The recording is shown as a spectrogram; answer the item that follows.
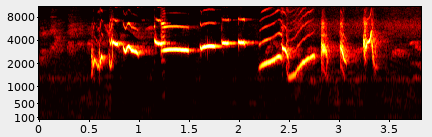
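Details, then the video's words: Oriental magpie-robin song, a single lively phrase of pure steady whistles followed by two upward-sweeping slurs and a burst of sharp, scratchy chips, against a quiet background. "THE BIRD COPSYCHUS SAUCARIS VOICES MUCH LONG LIKE IN NATURE!"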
